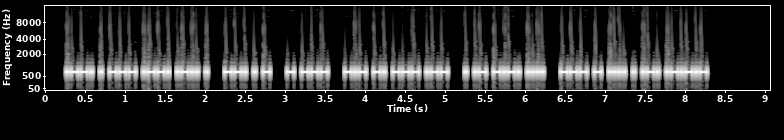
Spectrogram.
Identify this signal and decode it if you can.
Morse code, heard as a keyed tone, about 40 wpm, 700 Hz. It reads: PEOPLE GET TO KNOW EACH OTHER.
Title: Sentences from Top 1000 Words - Review Part 1 - 40wpm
